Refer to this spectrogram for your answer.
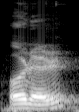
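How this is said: It has a flapped t and pronounced r. "এটাকে যখন আমেরিকানরা বলবে কি অর্ডার"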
